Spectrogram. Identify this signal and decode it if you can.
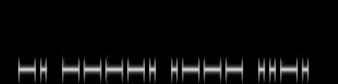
Morse code, heard as a keyed tone, about 22 wpm, 700 Hz. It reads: N9JF
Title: K1USN SST QSO Practice - 22wpm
